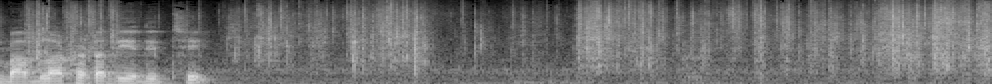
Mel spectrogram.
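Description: Small clear plastic bag crinkling as hands handle and open it. The rustle grows denser and louder a little past halfway.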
